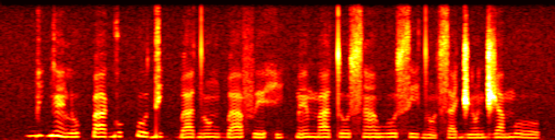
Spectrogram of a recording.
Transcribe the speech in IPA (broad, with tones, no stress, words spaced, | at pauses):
bi˦ɡɛ̃˦˨ lo˨˦k͡pa˧ ɡo˦k͡po˦˨di˧ ɡ͡ba˧dɔ̃˧ɡ͡ba˧ fe˨hi˨k͡pɛ̃˨˦ ma˧to˧ sã˦wo˦ si˧dɔ̃˨ sa˨˦ d͡ʒɔ̃˧ d͡ʒa˦ mo˦˨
